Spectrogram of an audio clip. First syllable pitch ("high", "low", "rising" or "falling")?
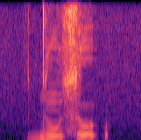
high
